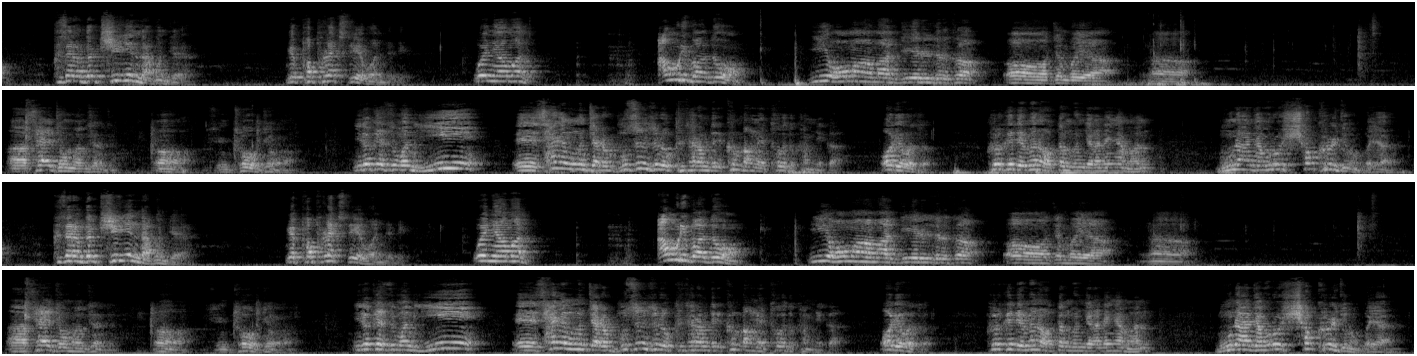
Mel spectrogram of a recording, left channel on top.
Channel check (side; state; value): both; normal; correlation -0.16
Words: 그 사람들 질린다고 이제. 이게 퍼플렉스예요, 완전히. 왜냐하면 아무리 봐도 이 어마어마한 예를 들어서 세조문서 이렇게 쓰면 이 상형 문자를 무슨 수로 그 사람들이 금방에 터득합니까? 어려워서. 그렇게 되면 어떤 문제가 되냐면 문화적으로 쇼크를 주는 거야.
